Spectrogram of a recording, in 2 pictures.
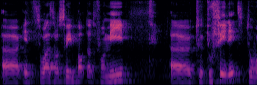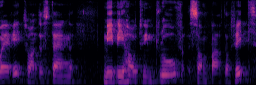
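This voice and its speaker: A man with a French accent speaks at a moderate pace and a fairly high pitch. His tone is dark and mellow, and somewhat breathy. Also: fairly even intonation. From Belgium. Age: 50s. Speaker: fashion designer. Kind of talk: interview. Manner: halting.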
